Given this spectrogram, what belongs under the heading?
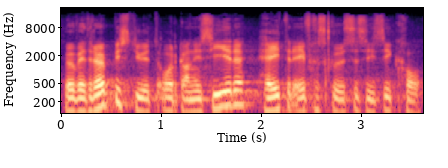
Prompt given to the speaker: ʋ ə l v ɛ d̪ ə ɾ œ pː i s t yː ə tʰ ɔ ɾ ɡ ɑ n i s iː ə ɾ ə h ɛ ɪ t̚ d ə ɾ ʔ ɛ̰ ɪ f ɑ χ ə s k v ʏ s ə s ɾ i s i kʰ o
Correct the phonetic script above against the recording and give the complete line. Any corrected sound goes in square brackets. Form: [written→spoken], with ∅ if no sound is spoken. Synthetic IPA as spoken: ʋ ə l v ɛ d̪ ə ɾ œ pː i s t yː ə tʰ ɔ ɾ ɡ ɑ n i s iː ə ɾ ə h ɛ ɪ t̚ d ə ɾ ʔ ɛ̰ ɪ f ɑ χ ə s k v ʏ s ə s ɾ i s i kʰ o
